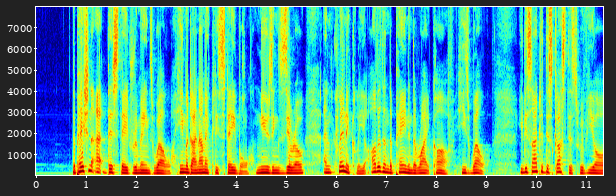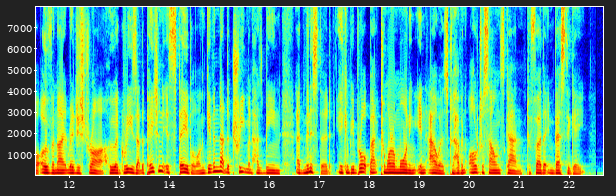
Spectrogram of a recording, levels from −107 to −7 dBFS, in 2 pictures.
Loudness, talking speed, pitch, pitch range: -15 LUFS, 170 wpm, 135 Hz, 125-155 Hz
